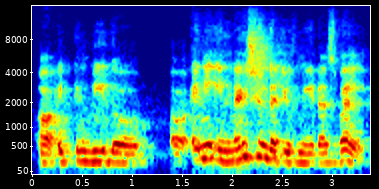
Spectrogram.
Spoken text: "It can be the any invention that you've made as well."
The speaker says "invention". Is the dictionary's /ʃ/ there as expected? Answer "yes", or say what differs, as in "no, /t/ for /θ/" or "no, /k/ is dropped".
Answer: yes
